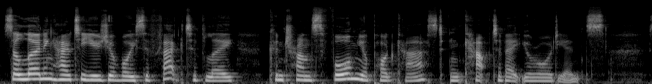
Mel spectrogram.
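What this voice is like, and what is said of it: Strained voice from a cold. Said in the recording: “my voice is really struggling. I've had a bit of a cough and a cold this week.”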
